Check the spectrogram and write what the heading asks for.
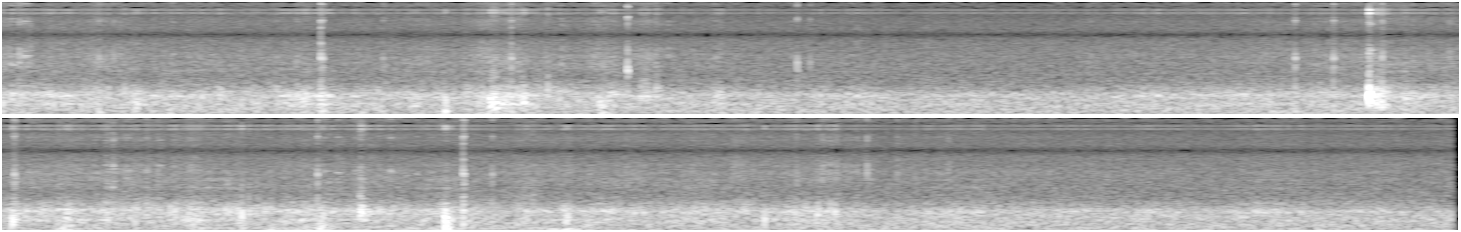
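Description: Mountain bike rolling through a grassy meadow track: a steady low swish of tyres through grass, broken by scattered knocks and rattles from the bike over bumps, the sharpest about seven seconds in.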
